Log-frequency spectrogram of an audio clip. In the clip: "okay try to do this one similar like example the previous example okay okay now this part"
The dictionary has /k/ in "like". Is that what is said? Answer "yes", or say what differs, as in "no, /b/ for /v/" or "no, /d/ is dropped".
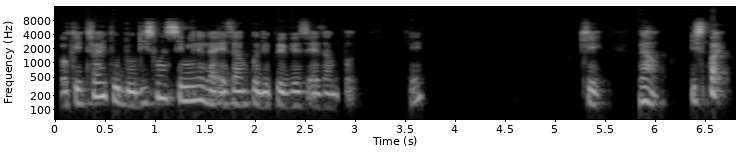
no, /k/ is dropped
